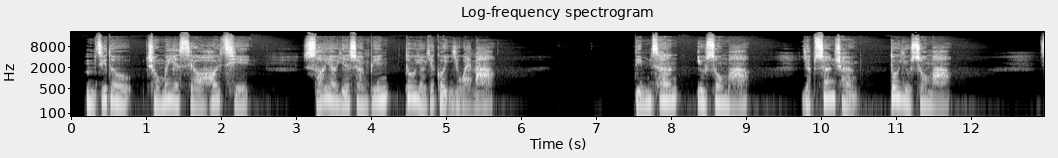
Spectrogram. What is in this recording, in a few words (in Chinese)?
女 粤语旁白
